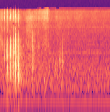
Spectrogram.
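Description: A brief rattle of rapid clicks near the start, lasting under half a second, followed by a couple of faint clicks.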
